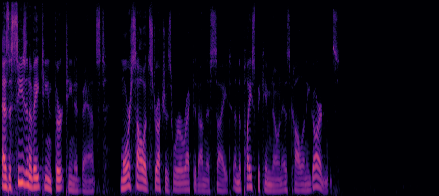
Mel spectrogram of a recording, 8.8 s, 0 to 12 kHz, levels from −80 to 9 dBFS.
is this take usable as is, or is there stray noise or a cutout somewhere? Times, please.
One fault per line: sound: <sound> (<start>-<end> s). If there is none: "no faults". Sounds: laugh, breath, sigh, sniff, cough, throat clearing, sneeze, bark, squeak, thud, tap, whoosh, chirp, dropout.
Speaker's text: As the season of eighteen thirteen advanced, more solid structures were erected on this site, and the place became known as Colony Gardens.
no faults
